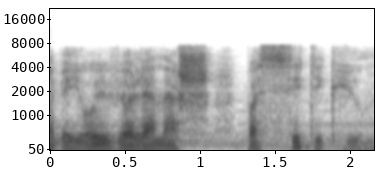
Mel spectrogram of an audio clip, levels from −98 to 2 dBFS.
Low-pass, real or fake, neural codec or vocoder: 7.2 kHz; real; none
